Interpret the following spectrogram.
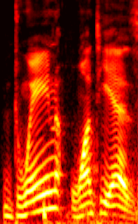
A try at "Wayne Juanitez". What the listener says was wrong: But it's actually Wayne Juanitez. The D is silent.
